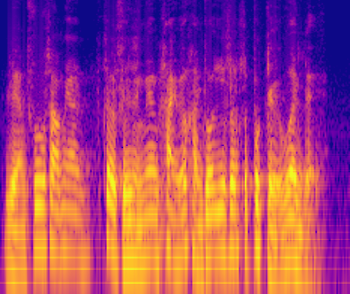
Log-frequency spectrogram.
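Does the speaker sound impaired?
Yes: tongue cancer surgery, partial glossectomy with tongue flap; tongue cancer at 50, stage 2, oral chemotherapy, recurrence, two thirds right tongue removed; treatment completed, radiotherapy caused jaw clenching, narrowing mouth opening, muscle atrophy, self-stretching with object; eating and speaking affected.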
